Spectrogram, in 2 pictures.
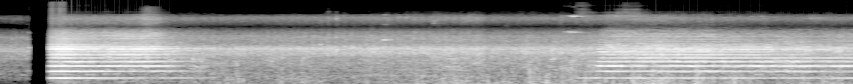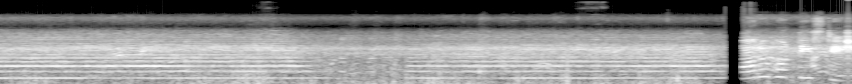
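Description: A local train running between Budge Budge and Naihati, near Jagaddal station, rumbles steadily while its horn sounds in long, loud, sustained blasts, first briefly and then for several seconds at a time over the continuous rolling noise.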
